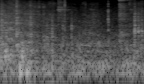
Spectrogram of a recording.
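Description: A few faint, scattered clicks and light taps of a metal baffle clip being handled and fitted over a stud inside a fuel tank.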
